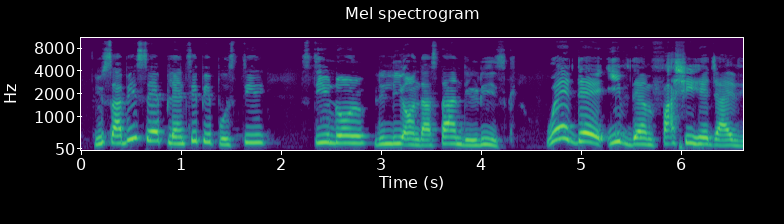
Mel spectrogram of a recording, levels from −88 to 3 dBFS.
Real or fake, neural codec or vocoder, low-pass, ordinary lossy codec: real; none; 9.9 kHz; none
